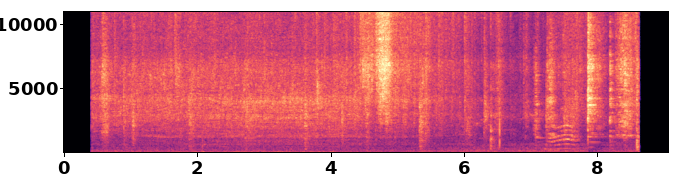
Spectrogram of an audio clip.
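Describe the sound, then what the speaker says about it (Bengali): Eggs frying one by one in a pan in a home kitchen, a steady loud sizzle with intermittent scraping and clinks of a utensil against the pan. "সবগুলো ডিম এক এক করে ভেজে নেওয়া হচ্ছে।"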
